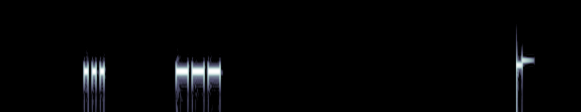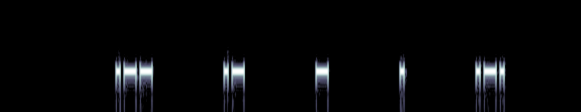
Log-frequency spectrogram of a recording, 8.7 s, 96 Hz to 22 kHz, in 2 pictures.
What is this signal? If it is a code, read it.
Morse code, heard as a keyed tone, about 39 wpm, spaced as for 14 wpm, 700 Hz. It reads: SO WATER
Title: 6x Character Spacing - Top 100 Words - 40wpm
